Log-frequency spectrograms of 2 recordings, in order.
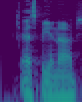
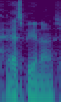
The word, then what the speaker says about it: espionage: Espin. – What, what is it? – E S. This one. – Espionage. – Espionage. Being, being spy uh, espionage. Did I say that right? – Yeah, espionage. Espionage. Okay.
